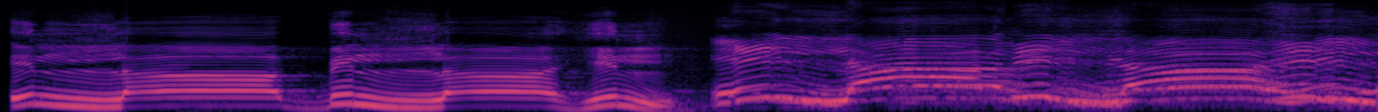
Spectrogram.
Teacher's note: इल्ला को खींचना है एक अलिफ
